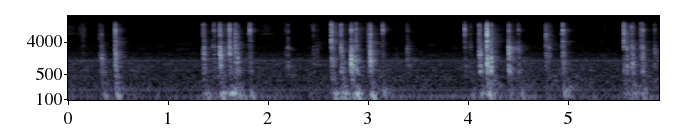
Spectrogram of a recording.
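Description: Quiet typing on a computer keyboard while entering commands at a Linux command line, in irregular bursts of rapid clicking keystrokes separated by short pauses.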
